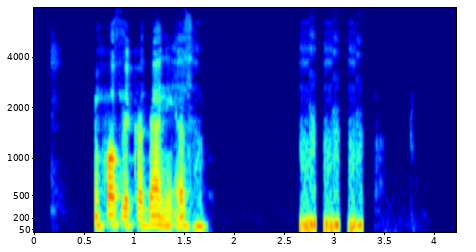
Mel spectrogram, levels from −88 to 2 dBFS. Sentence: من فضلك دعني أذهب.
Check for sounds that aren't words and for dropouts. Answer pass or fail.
fail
